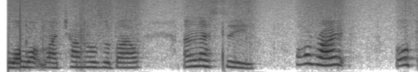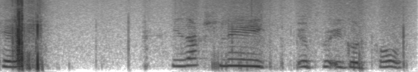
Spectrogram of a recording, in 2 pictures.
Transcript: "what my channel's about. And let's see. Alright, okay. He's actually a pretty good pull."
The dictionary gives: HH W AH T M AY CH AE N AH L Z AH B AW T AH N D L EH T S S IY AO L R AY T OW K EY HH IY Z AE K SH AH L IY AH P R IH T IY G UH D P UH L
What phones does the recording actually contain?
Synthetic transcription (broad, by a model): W W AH T M AY CH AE N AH L Z AH B AW T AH N L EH T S S IY AO L R AY T OW K EY HH IY Z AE K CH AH L IY AH P R IH T IY G UH D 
